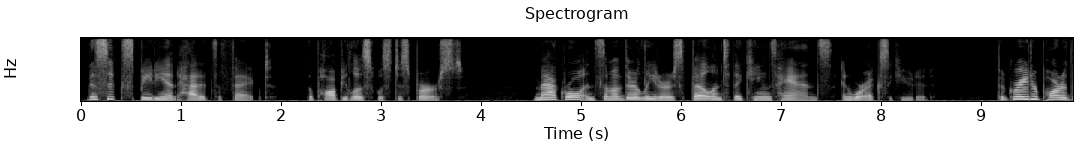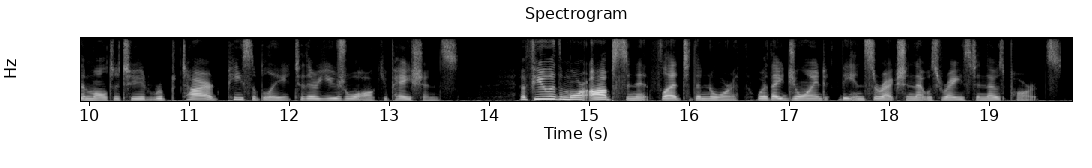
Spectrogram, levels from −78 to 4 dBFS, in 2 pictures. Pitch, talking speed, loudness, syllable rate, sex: 190 Hz, 170 wpm, -23 LUFS, 5.4 syllables/s, female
